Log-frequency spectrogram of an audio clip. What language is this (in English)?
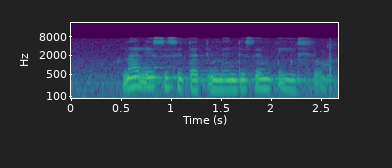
Zulu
